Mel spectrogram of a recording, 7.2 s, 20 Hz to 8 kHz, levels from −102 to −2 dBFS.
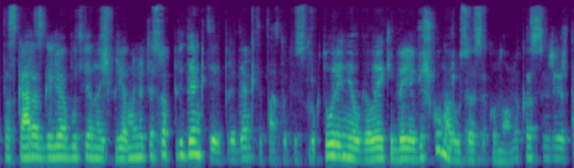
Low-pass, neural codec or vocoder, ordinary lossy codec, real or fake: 7.2 kHz; none; AAC, 32 kbps; real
